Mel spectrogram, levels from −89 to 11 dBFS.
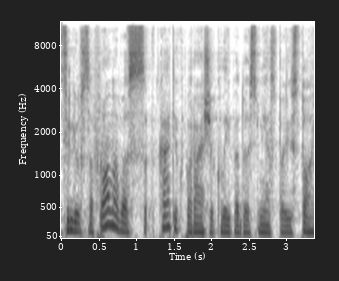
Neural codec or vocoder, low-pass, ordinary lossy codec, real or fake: codec, 44.1 kHz, 7.8 kbps, Pupu-Codec; 10.8 kHz; AAC, 64 kbps; fake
